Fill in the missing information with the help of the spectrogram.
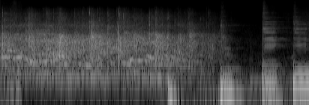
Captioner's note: applause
